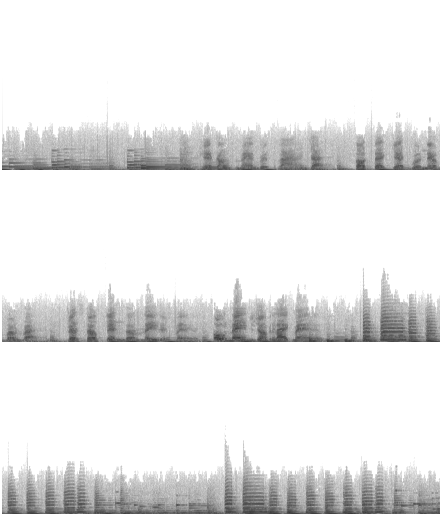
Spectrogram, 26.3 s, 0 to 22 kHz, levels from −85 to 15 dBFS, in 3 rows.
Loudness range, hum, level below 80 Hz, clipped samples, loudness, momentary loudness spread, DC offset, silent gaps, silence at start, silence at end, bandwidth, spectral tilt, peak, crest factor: 6 LU; none; -36 dBFS; under 0.1%; -18 LUFS; 9 LU; under 0.1%; none; 0 s; 0 s; 6.2 kHz; -8.5 dB/octave; 0 dBFS; 18 dB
